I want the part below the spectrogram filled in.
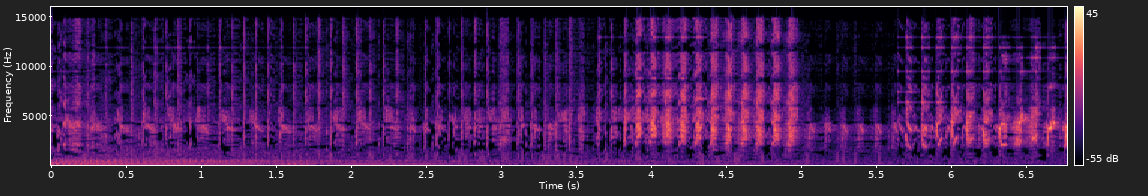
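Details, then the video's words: Ngekek from a national champion lovebird, its long-lasting trill a fast stream of high chattering pulses that swells into two loud bursts near the end. "INI DIA LOVE BIRD CEREWET NGEKEK DURASI PANJANG SANG JAWARA NASIONAL"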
